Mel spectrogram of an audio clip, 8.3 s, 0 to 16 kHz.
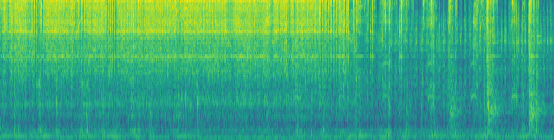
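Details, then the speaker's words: Shimano Di2 after derailleur adjustment, out of adjustment mode, shifted through all gears up and down: fast freewheel ticking with crisp chain clicks across the cassette, each shift landing cleanly; normal shifting. "so now I'm just going to shift my gears all the way up and down to make sure everything shifts normally after I take it out of adjustment mode"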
